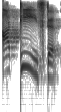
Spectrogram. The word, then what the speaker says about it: artiste: Here this E is silent, this I should be pronounced a little longer. Artist, artiste.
